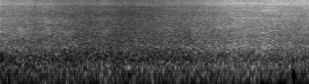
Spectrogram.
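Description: Powerful waves crash at the Kizhur estuary in Kasaragod, a dense, continuous wash of surf and wind noise that stays loud and even throughout.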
